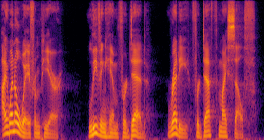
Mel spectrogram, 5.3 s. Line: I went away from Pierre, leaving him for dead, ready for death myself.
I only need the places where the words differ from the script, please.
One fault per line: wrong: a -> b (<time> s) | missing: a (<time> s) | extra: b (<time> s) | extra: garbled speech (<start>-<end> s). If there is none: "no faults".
no faults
